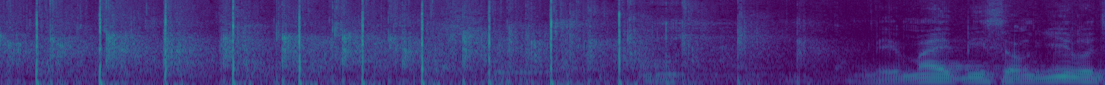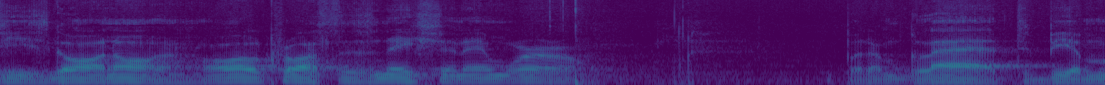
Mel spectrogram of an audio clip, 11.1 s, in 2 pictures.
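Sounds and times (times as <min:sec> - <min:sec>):
audience hand clapping: 0:00.0 - 0:04.2
speech: 0:04.6 - 0:08.6, 0:09.8 - 0:11.0.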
